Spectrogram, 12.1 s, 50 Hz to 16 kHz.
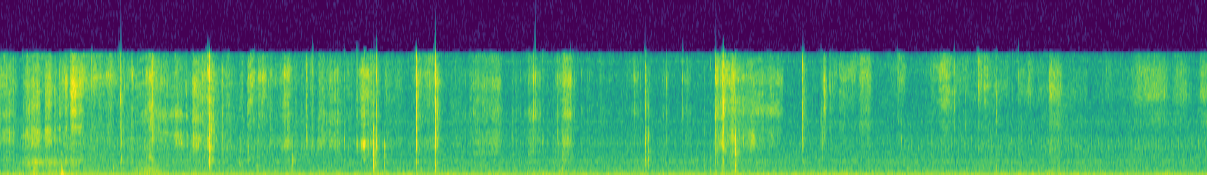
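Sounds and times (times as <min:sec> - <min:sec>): paper rustling: 0:00.0 - 0:08.8.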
